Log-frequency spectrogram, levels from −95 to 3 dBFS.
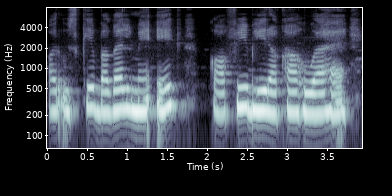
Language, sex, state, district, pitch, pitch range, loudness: Hindi, female, Jharkhand, Palamu, 230 Hz, 220-255 Hz, -12 LUFS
